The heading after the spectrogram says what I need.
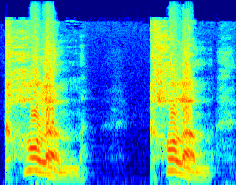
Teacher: That final N is silent.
